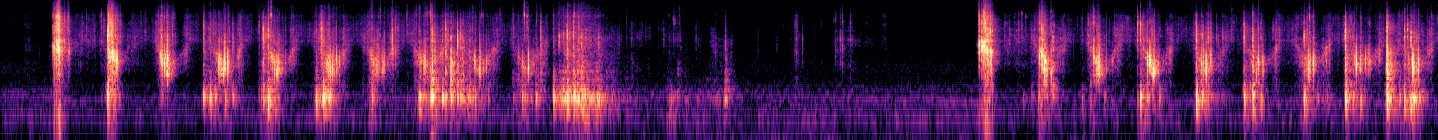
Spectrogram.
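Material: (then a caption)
Soap. Hands with purple nails squeeze and grind brittle curls of dry green and white soap in their fists, then press them into a pile of flakes on a table. A rapid run of sharp, bright crunching and crackling bursts fades to faint crinkles and a brief silence, then resumes as another burst of crisp crunches.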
